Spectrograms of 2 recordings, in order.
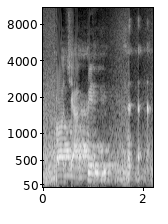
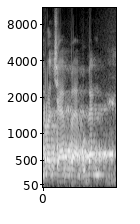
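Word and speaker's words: rajabin: Nah, kalau rojaban berarti Allahumma barik lana fi rojabin bukan rojaba, bukan isim ghairul munsharif mestinya.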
